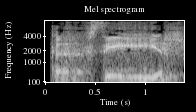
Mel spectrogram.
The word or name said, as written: Tafsir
